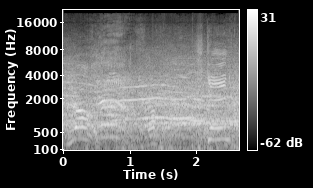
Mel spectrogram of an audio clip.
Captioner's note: crowd cheering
